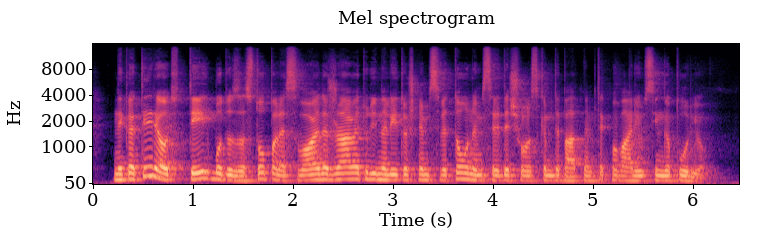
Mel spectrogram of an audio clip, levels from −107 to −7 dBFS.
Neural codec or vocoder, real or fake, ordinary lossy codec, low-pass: autoencoder, 48 kHz, 128 numbers a frame, DAC-VAE, trained on Japanese speech; fake; none; 14.4 kHz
